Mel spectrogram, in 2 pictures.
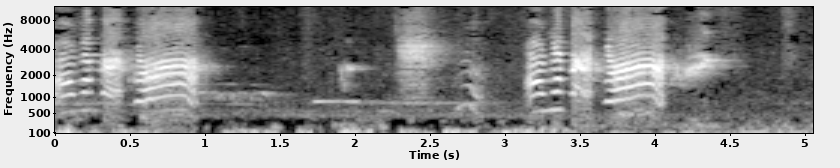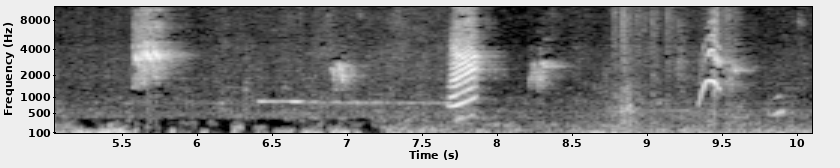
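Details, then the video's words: Javan myna song used as a tutor recording for training other mynas to sing well: a varied mix of harsh rasping bursts, rapid rising and falling whistled notes and long flat whistles, with pauses between phrases and a faint low hum behind. "masteran jalak kebo yg pingin jalaknya bagus"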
